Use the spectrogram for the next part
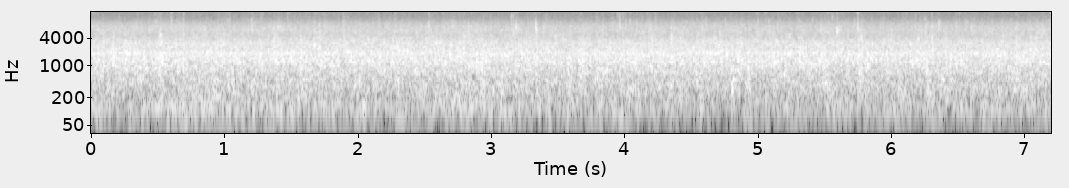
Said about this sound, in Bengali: ওই বৃষ্টি এখনো পড়েই যাচ্ছে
